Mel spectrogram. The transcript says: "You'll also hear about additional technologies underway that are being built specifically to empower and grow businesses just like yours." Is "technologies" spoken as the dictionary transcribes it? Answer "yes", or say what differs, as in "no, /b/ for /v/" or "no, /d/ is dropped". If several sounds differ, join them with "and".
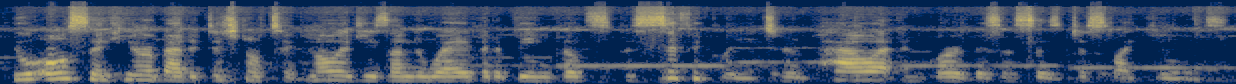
yes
